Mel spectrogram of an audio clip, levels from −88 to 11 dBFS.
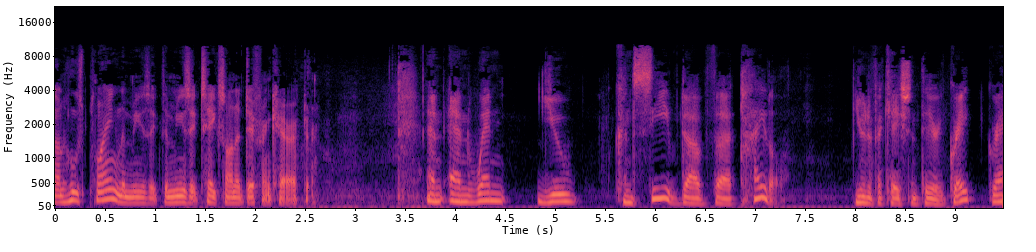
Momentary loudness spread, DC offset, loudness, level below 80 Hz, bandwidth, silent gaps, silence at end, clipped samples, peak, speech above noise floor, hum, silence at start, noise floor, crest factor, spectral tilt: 9 LU; under 0.1%; -23 LUFS; -50 dBFS; 10.5 kHz; none; 0 s; under 0.1%; -6 dBFS; 26 dB; none; 0 s; -47 dBFS; 16 dB; -5.5 dB/octave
